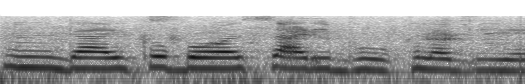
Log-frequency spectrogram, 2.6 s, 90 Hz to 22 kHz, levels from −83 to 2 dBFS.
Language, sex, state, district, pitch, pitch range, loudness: Hindi, female, Gujarat, Gandhinagar, 250 Hz, 230-255 Hz, -14 LUFS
